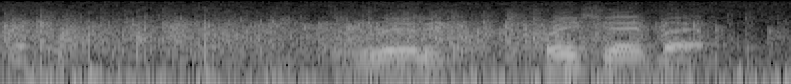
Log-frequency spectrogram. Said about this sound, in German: Großartig. Du hast dir einen Applaus verdient.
